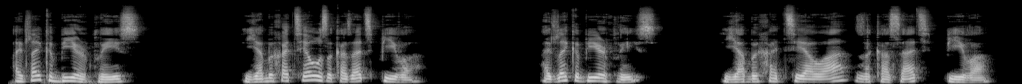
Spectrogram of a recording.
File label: RUS I'd like a beer please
